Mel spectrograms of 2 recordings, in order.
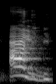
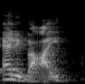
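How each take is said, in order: First: The word is pronounced the Italian way. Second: The word is pronounced the English way.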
